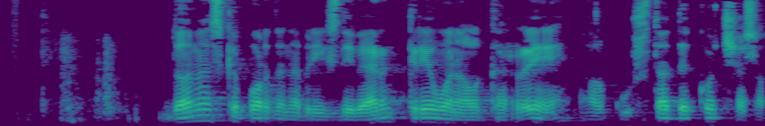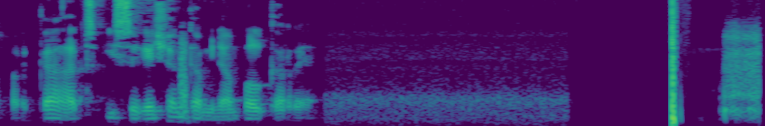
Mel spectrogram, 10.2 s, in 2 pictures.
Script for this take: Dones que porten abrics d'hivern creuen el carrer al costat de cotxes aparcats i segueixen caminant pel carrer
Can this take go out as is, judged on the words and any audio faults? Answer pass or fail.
pass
